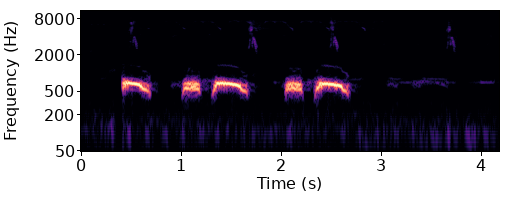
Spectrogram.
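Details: Spotted dove calling as a trapping lure: loud, low, hollow coos in a short-long rhythm, five notes in about two and a half seconds, with faint high bird twitters behind.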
